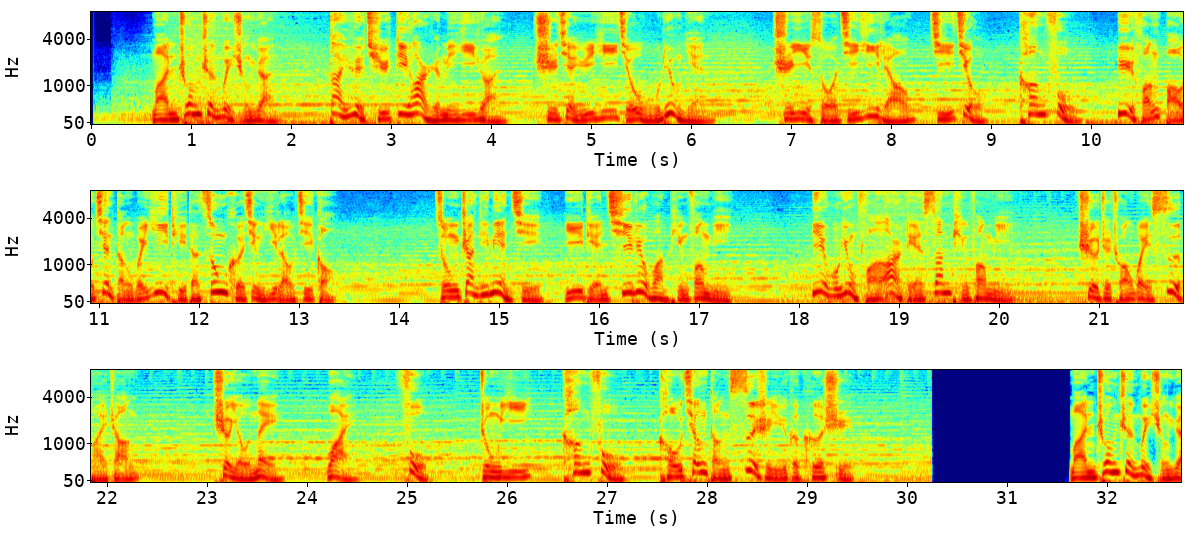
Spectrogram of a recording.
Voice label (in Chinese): 男 宣传片 大气; 满庄镇卫生院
